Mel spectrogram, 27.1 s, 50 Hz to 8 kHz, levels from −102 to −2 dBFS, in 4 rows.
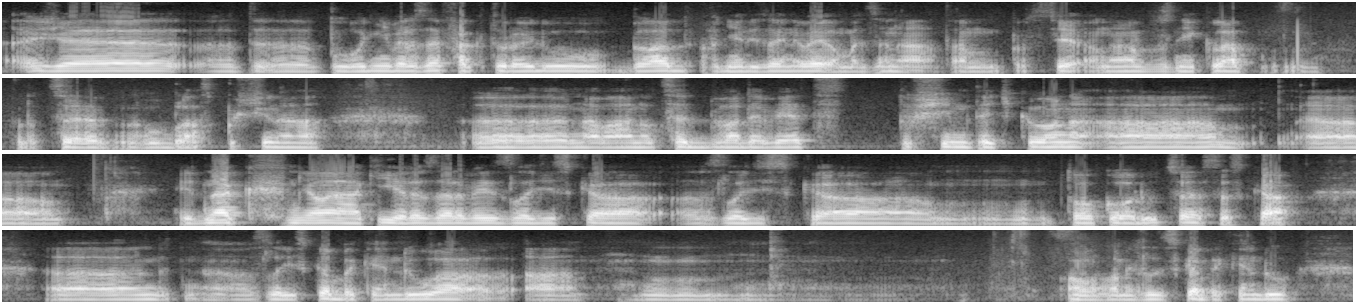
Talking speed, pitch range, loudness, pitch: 100 wpm, 90-100 Hz, -15 LUFS, 95 Hz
